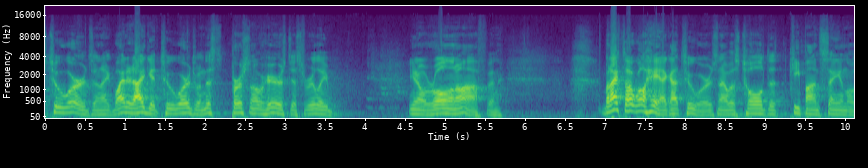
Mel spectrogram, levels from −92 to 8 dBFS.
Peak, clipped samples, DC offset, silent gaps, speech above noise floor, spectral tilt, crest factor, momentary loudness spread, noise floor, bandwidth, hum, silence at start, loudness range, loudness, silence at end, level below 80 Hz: 0 dBFS; 0.1%; under 0.1%; none; 32 dB; -6 dB/octave; 16 dB; 13 LU; -47 dBFS; 16 kHz; none; 0 s; 5 LU; -16 LUFS; 0 s; -42 dBFS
